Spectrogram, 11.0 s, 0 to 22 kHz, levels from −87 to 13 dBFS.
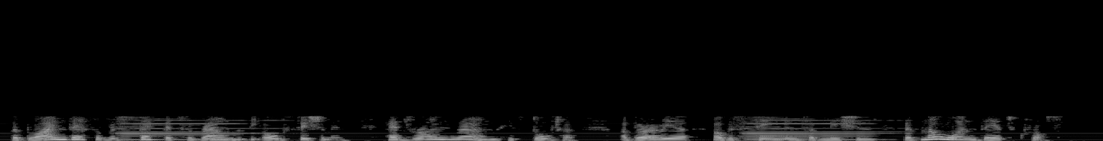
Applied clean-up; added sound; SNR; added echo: classical method spectral subtraction.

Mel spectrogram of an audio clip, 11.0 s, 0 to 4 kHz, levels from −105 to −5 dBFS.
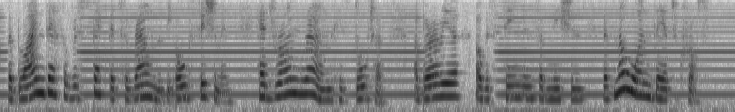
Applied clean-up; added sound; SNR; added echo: none; Bowed string instrument; 12 dB; none.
